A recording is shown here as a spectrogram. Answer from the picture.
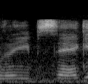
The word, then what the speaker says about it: Leipzig: the pronunciation of Leipzig is Leipzig. – Like Heineken.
